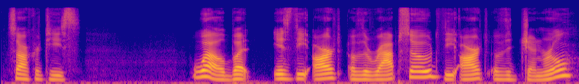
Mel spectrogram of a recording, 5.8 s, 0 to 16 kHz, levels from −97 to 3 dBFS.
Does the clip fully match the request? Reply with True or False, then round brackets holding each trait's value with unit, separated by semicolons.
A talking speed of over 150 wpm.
False (145 wpm)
